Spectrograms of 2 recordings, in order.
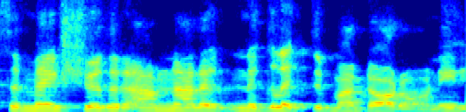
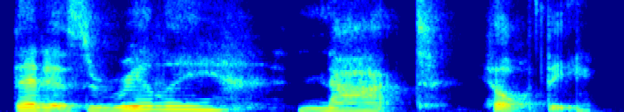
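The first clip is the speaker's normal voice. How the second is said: slow, softer and measured; real calm; 2 semitones lower, 7 dB quieter, slower than usual. Real, not acted. Talking about parenting in her community, slow real calm. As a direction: drop into a calm, deliberate delivery. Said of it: "I got real calm when I said it".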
